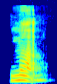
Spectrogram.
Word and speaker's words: 吗: Pay attention to here, ma. We should pronounce as the fifth tone.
